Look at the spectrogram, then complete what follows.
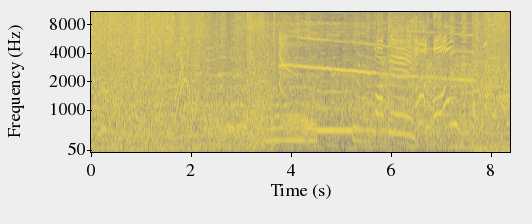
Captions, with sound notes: Whoa! [popping, mooing] - Lucky! - Uh-oh!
